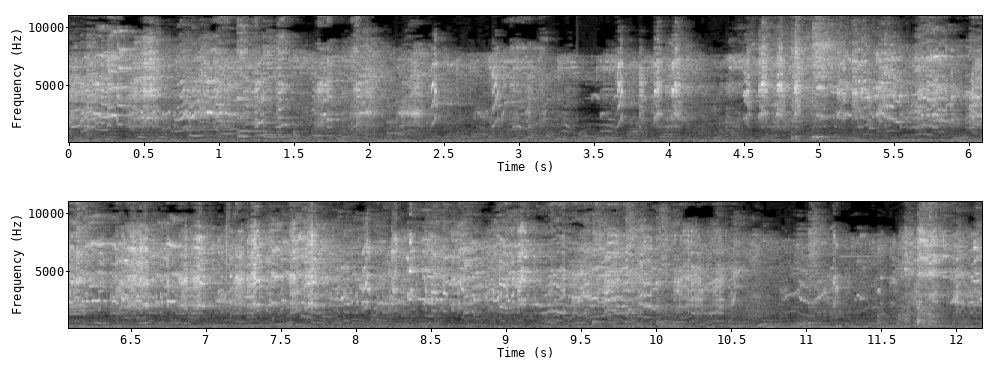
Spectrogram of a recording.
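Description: A flock of parakeets squawking and chattering in a tree: a dense, continuous mass of many overlapping high-pitched calls.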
